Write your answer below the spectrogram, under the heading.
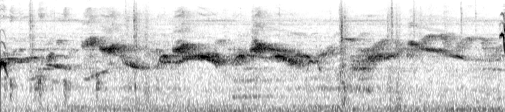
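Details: Continuous warbling of a Chinese hwamei of the 'Tam Hoàng' type, a bird offered for sale, a wavering stream of mid-high whistled notes over steady background noise.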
